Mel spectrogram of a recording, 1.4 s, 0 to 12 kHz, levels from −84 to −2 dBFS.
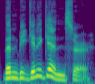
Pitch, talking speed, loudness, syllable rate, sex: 170 Hz, 165 wpm, -17 LUFS, 4.6 syllables/s, male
